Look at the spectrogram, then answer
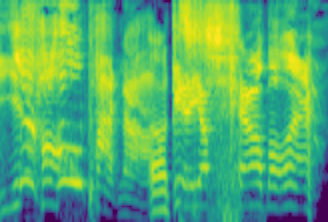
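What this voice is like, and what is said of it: Poor exaggerated cowboy voice. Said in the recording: “terrible impersonation of Robin Williams doing a terrible impersonation of a cowboy”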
